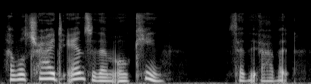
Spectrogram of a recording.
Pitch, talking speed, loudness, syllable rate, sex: 195 Hz, 210 wpm, -18 LUFS, 5.9 syllables/s, female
